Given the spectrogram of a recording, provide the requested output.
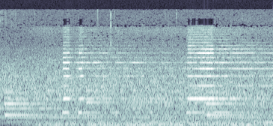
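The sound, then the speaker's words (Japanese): A car horn sounds somewhere, a sustained tonal blare with brief swells, over a constant low rumble of background noise. No one speaks. “どこかでクラクションが鳴った”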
